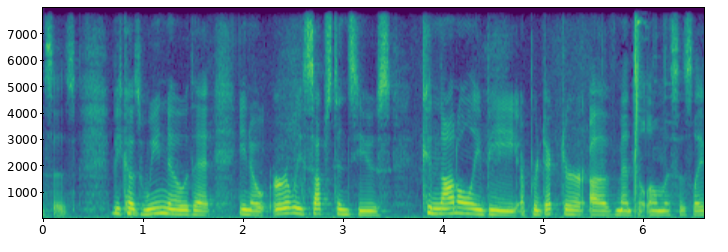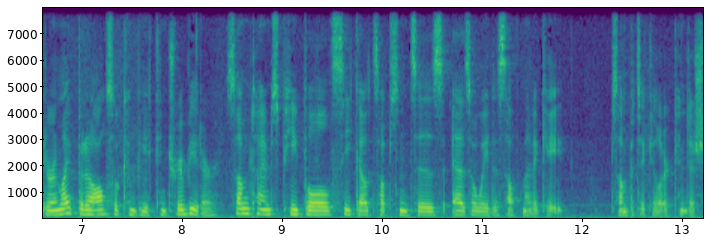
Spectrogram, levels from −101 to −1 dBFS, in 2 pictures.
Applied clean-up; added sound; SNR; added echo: none; Shatter; 16 dB; none.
